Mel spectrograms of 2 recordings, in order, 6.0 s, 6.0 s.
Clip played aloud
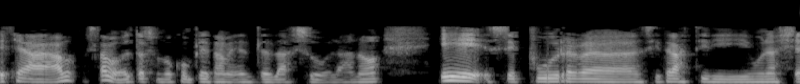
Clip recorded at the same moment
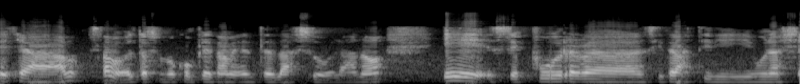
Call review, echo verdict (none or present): present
